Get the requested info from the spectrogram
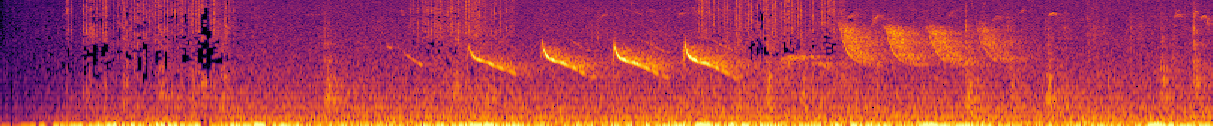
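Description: Bird calls over faint outdoor background noise: bouts of short chirps, each falling in pitch, about two a second, heard twice in the middle and later part.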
